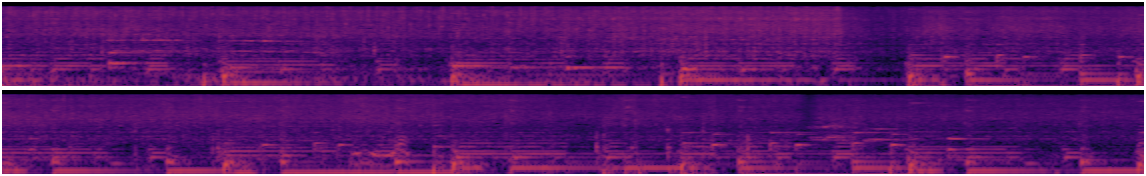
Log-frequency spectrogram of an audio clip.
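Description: Diced pork sizzling in oil in a wok with onion and garlic, stirred with a wooden spatula. Background music with held low notes plays underneath.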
